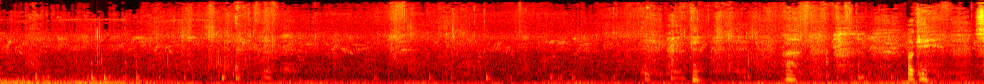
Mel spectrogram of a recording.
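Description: A man's short, scattered grunts and muttered vocal sounds, with a low rumble in the first couple of seconds.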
